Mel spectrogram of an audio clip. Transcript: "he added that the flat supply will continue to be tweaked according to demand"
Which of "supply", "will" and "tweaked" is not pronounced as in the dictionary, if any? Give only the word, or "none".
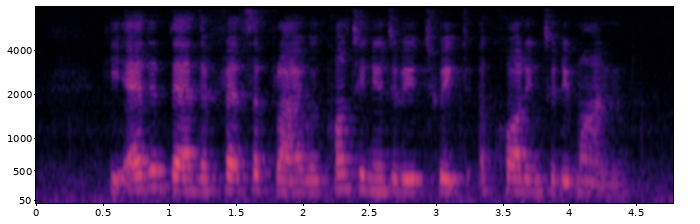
none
